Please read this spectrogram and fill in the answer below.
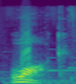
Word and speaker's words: walk: Walk and hill. L after A is a silent L, means L has no sound.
